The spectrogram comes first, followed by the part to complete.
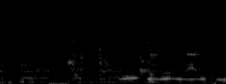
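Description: Faint computer mouse clicks, a few separate ticks, while a table is edited on a computer during a video call. A faint drawn-out voice is in the background in the second half.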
